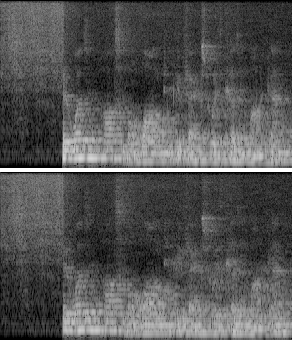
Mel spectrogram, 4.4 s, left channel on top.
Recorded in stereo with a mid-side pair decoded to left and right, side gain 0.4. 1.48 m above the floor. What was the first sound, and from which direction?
A man speaking, 70° left.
